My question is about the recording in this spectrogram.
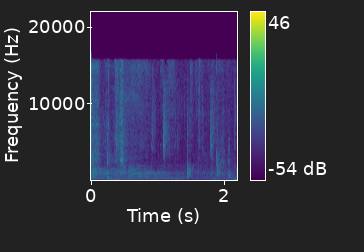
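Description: Soft background music with sustained chords, with a few faint clicks of a cardboard box and plastic tray being handled.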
